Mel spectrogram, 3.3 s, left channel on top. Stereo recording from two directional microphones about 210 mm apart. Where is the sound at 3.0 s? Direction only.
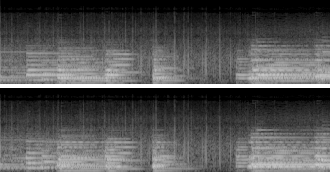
Centre (ahead or behind).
